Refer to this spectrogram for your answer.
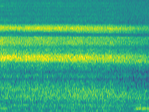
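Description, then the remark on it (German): A long, steady breathy rush of air, a slow exhale through the nose imitating a snorkel, holding an even hiss for about three seconds with no talking. “Dass das Rauschen und dieses Rauschen des Schnorchels ist natürlich nur bei der Ausatmung.”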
